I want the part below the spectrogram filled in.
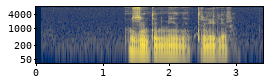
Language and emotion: Russian, neutral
